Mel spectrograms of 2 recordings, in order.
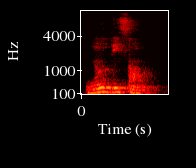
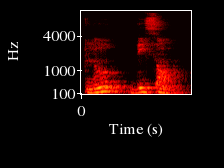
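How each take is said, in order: First: Said in the usual way. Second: "Nous disons" drawn out slowly, "nu dizon"; teacher slowly models "Nous disons" for the class; slow demo. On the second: Shown as a demonstration. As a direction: spell it out slowly, syllable by syllable. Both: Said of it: "Aquí me faltó una letra".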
